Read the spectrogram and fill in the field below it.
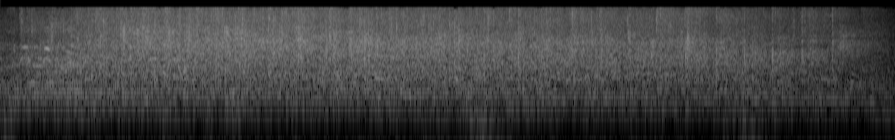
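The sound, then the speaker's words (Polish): A crowd applauds steadily for about nine seconds, a dense, crackling wash of many hands clapping that holds at an even loudness and tapers slightly at the end, with no voices standing out. “A czemu tak oklaskujecie?”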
